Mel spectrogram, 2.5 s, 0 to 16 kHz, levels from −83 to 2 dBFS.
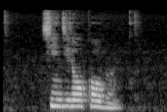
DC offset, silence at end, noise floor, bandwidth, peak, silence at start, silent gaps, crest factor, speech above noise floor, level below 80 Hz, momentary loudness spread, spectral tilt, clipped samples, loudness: under 0.1%; 0.55 s; -54 dBFS; 11.5 kHz; -4 dBFS; 0.05 s; none; 16 dB; 35 dB; -58 dBFS; 19 LU; -4 dB/octave; under 0.1%; -19 LUFS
